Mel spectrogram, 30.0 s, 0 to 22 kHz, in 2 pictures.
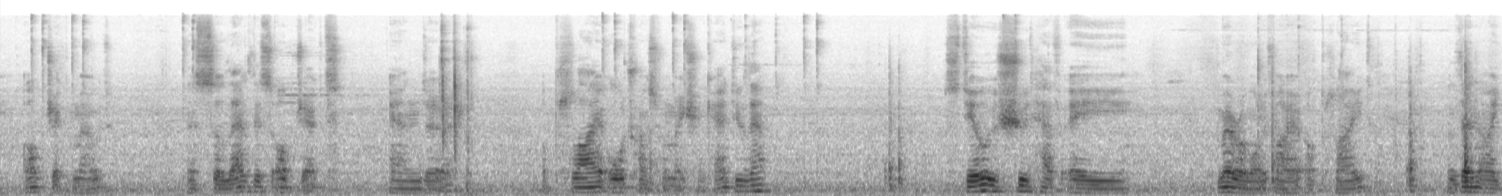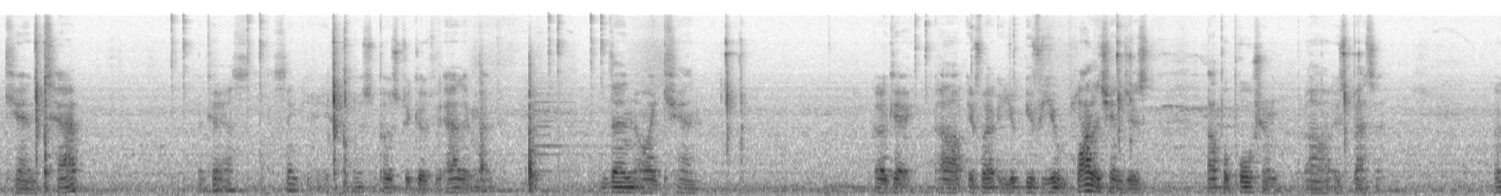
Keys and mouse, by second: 0.7 click, 1.8 click, 4.6 a, 7.4 middle click, 12.9 middle click, 15.4 Tab, 16.7 click, 17.4 click, 18.3 Tab, 24.1 right click, 24.7 middle click, 26.2 KP_3, 28.4 i.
